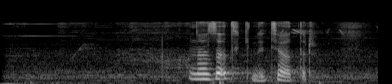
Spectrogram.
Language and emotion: Russian, sad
